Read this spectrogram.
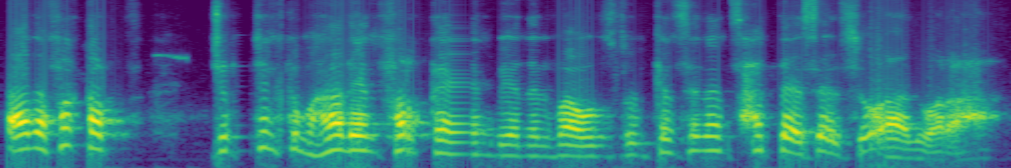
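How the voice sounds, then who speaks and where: A man with an Iraqi Arabic accent giving a university lecture online, explaining slowly and deliberately and restating each point in two languages. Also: high-pitched, lively intonation, dark tone, poor audio.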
